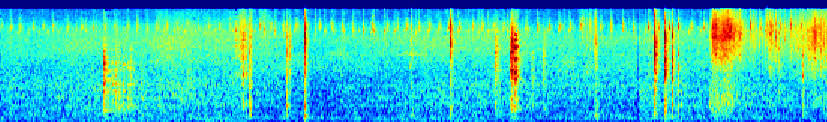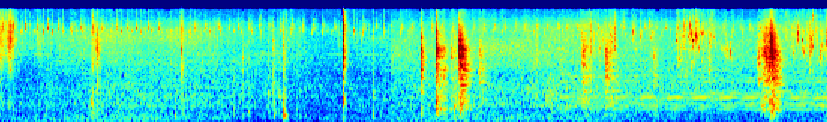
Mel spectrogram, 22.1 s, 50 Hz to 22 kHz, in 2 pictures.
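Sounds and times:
short rustle or scrape: 9.5 - 11.3.

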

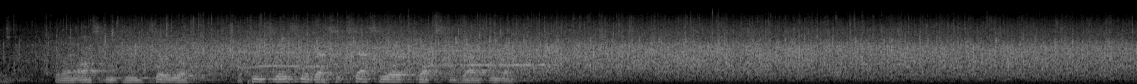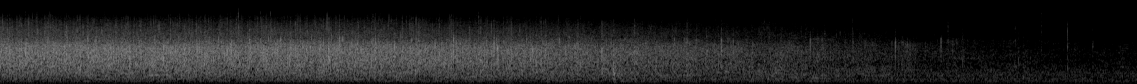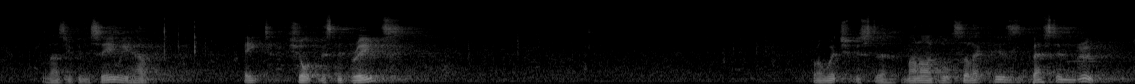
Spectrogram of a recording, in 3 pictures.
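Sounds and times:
crowd applauding: 0.0 - 21.8.

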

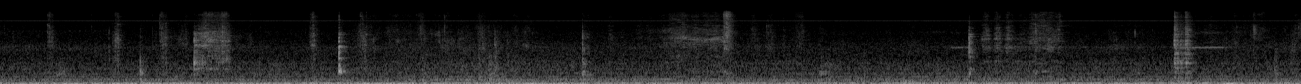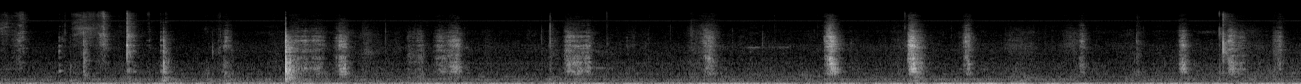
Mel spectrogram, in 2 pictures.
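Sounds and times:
glass muller rubbing paste: 1.6 - 2.4, 9.7 - 10.7, 15.9 - 17.7, 18.6 - 19.1, 19.9 - 20.3, 21.2 - 23.9, 24.8 - 25.9
palette knife scraping on glass: 1.6 - 2.4, 6.6 - 7.4, 9.7 - 10.7, 15.9 - 17.7, 18.6 - 19.1, 19.9 - 20.6, 21.2 - 22.8, 24.8 - 25.9.

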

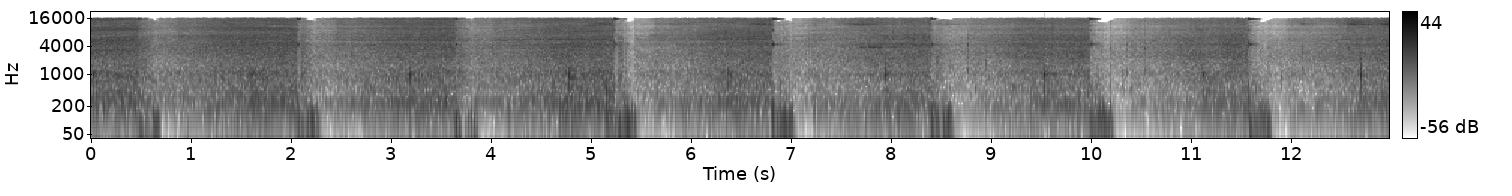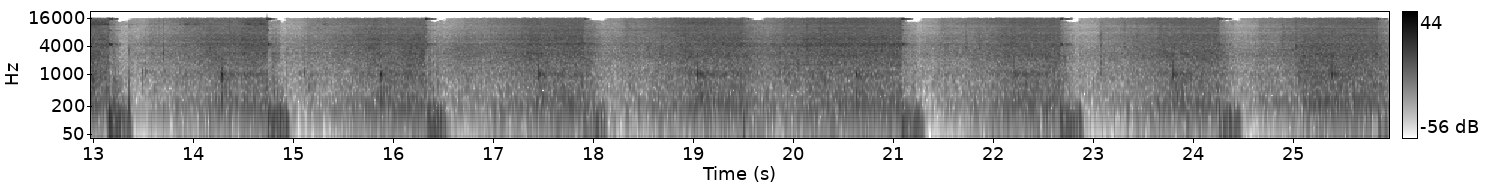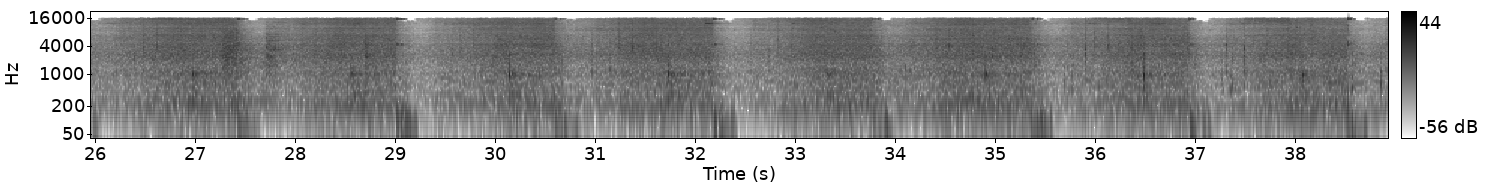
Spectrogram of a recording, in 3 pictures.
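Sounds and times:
machine air hiss: 0.0 - 38.9
machine light click: 2.0 - 2.3, 3.2 - 3.9, 6.7 - 7.3, 7.9 - 8.9, 9.5 - 11.9, 13.0 - 15.2, 15.8 - 16.5, 20.6 - 21.3, 22.2 - 24.5, 28.2 - 30.8, 34.9 - 38.9.

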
